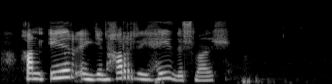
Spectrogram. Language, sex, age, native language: Icelandic, female, 18-19, Icelandic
